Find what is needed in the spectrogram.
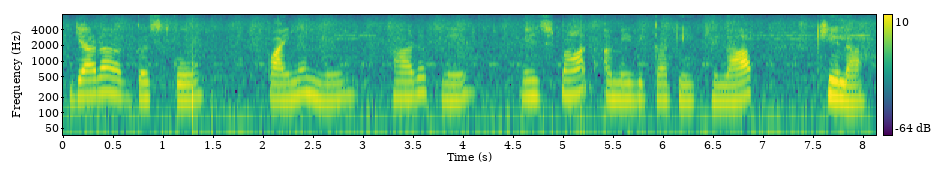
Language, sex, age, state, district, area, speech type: Hindi, female, 18-30, Madhya Pradesh, Jabalpur, urban, read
